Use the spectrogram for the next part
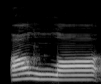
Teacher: اب لام جو ہے اللہ، ہم اس کو پر کر کے پڑھیں گے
